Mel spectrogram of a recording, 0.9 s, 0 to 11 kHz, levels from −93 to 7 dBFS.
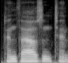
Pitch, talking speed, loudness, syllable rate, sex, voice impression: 110 Hz, 195 wpm, -15 LUFS, 4.4 syllables/s, male, very masculine, very adult-like, old, very thick, relaxed, slightly weak, dark, slightly hard, slightly muffled, slightly fluent, slightly cool, intellectual, sincere, very calm, very mature, friendly, very reassuring, slightly unique, slightly elegant, wild, slightly sweet, very kind, very modest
